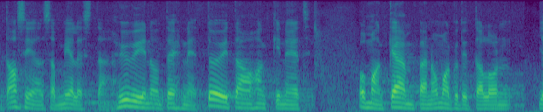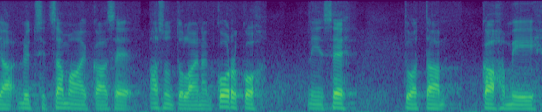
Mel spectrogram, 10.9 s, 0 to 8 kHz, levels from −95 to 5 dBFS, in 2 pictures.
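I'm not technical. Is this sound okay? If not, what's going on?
No. In the quiet gaps, the natural background briefly turns into a flat, softer hiss at 3.14–3.59, 5.24–5.39, 6.83–6.92, 8.09–8.51, 8.99–9.47 and 10.04–10.25 s. This is comfort noise in place of the background, likely because the call paused sending during those moments and the receiving end filled them with synthetic noise.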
